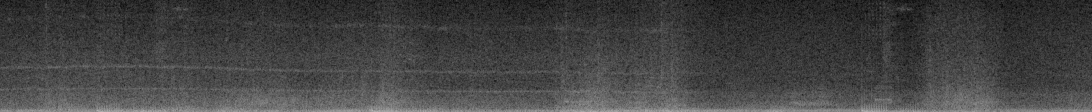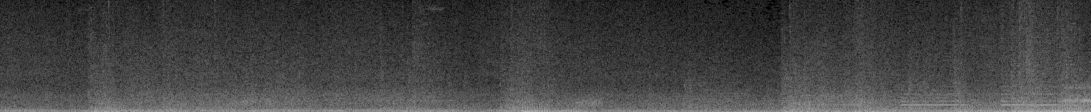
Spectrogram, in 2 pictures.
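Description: Buggy tyres thud and crunch over bumps and landings.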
